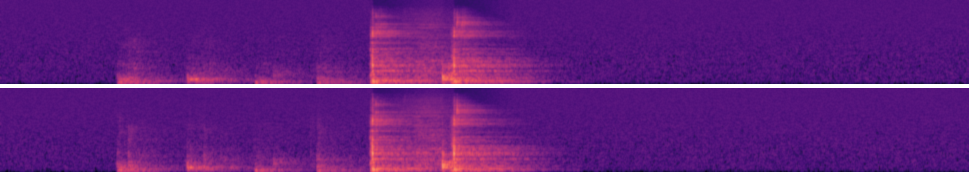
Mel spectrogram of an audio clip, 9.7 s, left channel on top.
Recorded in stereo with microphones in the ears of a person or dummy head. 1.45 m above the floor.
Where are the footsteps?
60° right (ahead or behind), 4 m; by 4.6 s 55° right (ahead or behind), 2.5 m.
